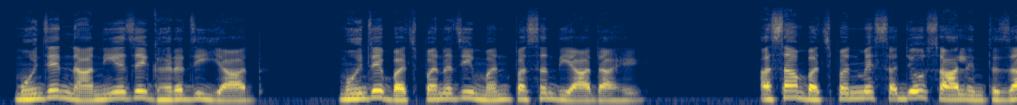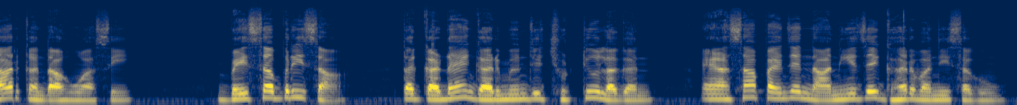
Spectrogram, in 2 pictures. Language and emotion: Sindhi, neutral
